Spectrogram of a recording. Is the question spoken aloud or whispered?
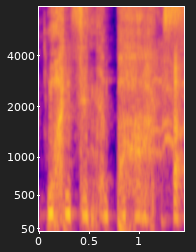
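whispered. It is spoken in a soft whisper.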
